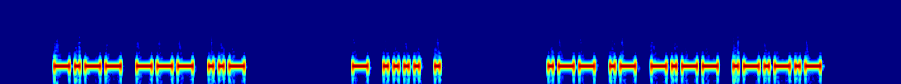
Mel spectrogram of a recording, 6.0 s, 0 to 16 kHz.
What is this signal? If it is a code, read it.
Morse code, heard as a keyed tone, about 36 wpm, 700 Hz. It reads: YOU THE WAY.
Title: 3x Word-Spacing - Sentences from Top 300 Words - 35wpm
